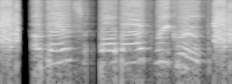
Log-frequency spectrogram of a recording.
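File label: female regroup; lmctf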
